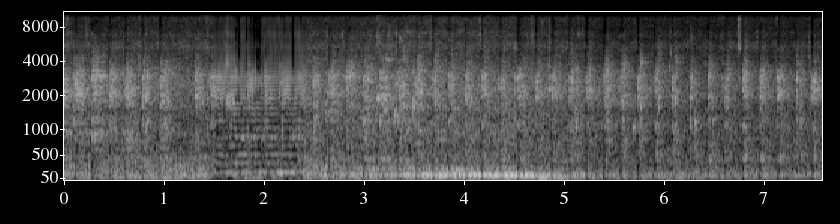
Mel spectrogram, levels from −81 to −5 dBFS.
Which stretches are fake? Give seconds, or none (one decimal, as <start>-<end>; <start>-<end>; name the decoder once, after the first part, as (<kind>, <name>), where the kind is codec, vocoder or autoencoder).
1.5-2.4 (vocoder, BigVGAN v2)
